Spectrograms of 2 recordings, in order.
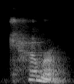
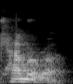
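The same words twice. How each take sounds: First: The middle vowel is very slightly heard. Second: The middle vowel is fully pronounced. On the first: "There's a very slight schwa sound in there" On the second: "Don't say the full sound like camera"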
